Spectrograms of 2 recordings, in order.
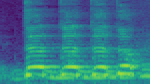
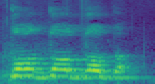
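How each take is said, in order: First: "D, d, d" as light repeated dental d; soft D. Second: "do, do, do" with heavy backed d; emphatic D. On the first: Teacher asking students to notice the difference, soft repeated "d". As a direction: tap out a soft "d". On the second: Teacher asking students to notice the difference, emphatic repeated "do". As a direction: thud out a dark "do". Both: Shown as a demonstration. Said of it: "¿Podéis notar la diferencia?".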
